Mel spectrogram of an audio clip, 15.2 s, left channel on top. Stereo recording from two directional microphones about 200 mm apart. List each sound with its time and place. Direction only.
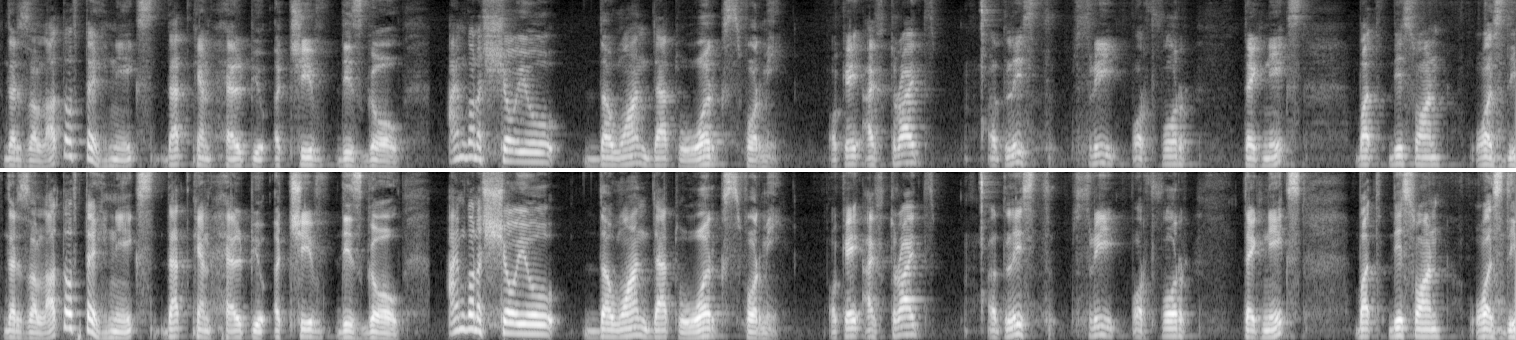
0.0 s speech: 40° right (ahead or behind)
12.4 s speech: 50° right (ahead or behind)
